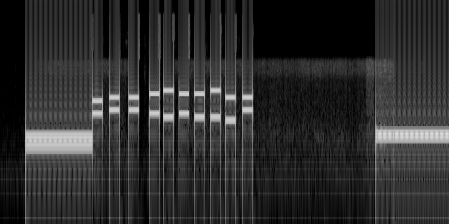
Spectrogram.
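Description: A steady dial tone hums, then about ten quick, clean keypad beeps are dialed in rapid rhythm; after a short silence, a loud continuous ringing tone comes through the phone line.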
